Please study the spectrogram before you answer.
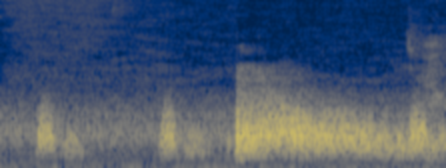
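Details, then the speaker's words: Handheld Doppler over the posterior tibial artery and adjacent vein: pulsed arterial whooshes, then a sustained rushing venous signal on foot compression, normal venous augmentation indicating no nearby venous obstruction. "you just heard was venous return being augmented by compression of the foot and that tells you that at least in this immediate vicinity the the venous return is normal there's not no obstruction"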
